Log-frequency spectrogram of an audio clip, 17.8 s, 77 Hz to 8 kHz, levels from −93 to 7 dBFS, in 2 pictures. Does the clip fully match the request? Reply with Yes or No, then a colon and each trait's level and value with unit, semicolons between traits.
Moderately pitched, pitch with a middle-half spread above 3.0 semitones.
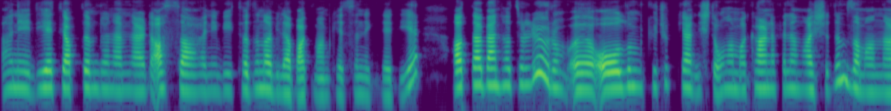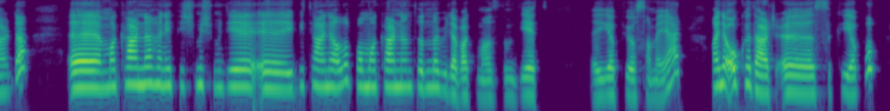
No: high, 200 Hz; average, 3.8 semitones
